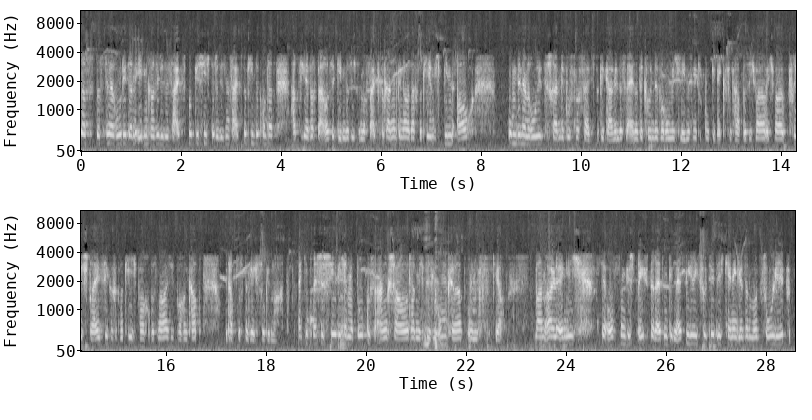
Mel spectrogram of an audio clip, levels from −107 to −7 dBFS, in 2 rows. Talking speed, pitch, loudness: 230 wpm, 220 Hz, -24 LUFS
